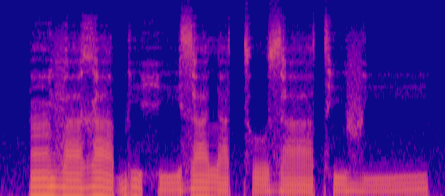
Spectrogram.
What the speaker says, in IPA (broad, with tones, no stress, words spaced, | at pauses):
ã˦ va˦ ɣa˦˨bi˦˨ hiː˨za˦la˨ tʰo˨zaː˨ tʰi˨viː˨˦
